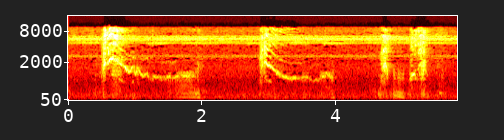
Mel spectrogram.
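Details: Raccoons fighting, picked up by a live wildlife camera in Akron, Ohio: three bursts of harsh screeches that slide down into drawn-out whining wails, about two seconds apart. A steady high electronic whine runs underneath.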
